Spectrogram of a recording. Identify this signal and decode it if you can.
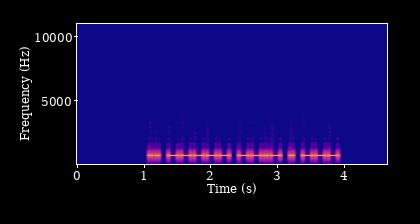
Morse code, heard as a keyed tone, about 25 wpm, 700 Hz. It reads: I0QEO
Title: DXCC-100 Call Signs - 5 Characters - Repeated 3x - 25wpm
